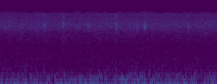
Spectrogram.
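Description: Faint keystrokes on a computer keyboard, a few scattered soft clicks over near-silent room tone.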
